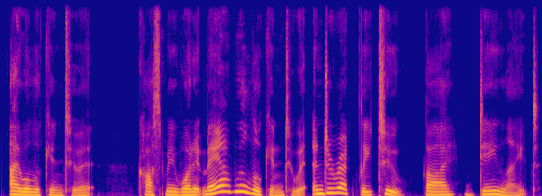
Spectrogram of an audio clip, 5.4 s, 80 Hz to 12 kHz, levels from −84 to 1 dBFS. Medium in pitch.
No: high, 210 Hz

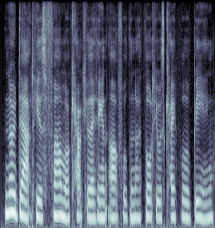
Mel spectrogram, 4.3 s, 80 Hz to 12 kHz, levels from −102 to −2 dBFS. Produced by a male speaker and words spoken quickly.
No: female; fast, 235 wpm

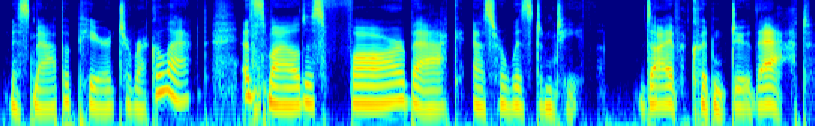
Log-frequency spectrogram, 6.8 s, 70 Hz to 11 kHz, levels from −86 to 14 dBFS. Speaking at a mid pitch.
Yes: medium, 170 Hz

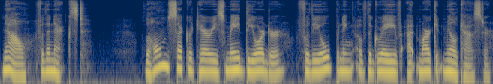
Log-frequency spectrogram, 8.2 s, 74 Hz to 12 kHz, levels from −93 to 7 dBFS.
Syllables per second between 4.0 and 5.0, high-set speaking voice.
No: 4.2 syllables/s; medium, 155 Hz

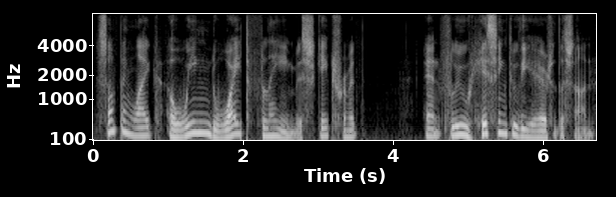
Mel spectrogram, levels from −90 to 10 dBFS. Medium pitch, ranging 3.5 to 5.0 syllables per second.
Yes: medium, 155 Hz; 4.6 syllables/s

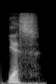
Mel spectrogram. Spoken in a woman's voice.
No: male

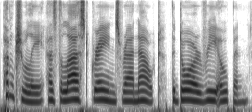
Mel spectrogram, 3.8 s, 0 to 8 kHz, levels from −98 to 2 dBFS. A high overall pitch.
Yes: high, 210 Hz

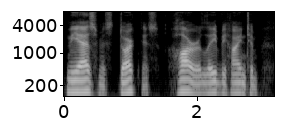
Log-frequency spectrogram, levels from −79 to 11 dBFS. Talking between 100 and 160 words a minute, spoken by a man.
Yes: slow, 135 wpm; male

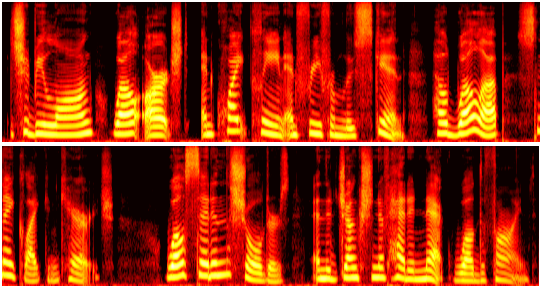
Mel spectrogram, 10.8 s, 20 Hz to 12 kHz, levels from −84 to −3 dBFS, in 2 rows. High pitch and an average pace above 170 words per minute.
Yes: high, 205 Hz; average, 190 wpm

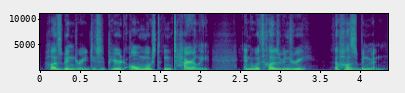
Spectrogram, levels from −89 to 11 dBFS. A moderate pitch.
Yes: medium, 150 Hz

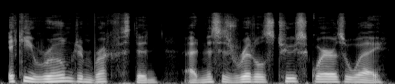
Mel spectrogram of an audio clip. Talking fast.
No: average, 150 wpm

